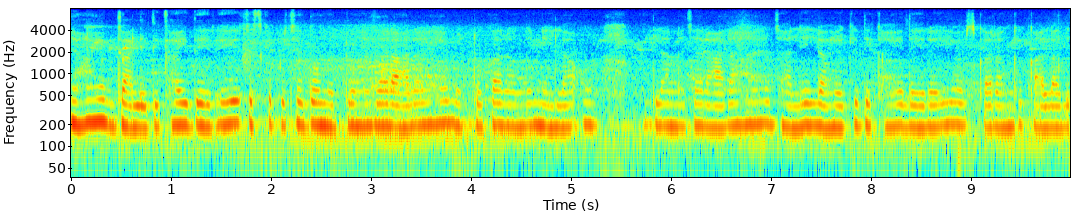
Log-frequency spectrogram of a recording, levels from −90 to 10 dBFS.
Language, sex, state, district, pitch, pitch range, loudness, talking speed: Hindi, female, Chhattisgarh, Kabirdham, 195 Hz, 185-200 Hz, -17 LUFS, 220 wpm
